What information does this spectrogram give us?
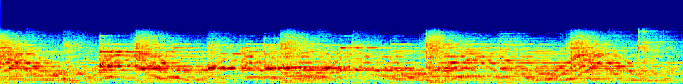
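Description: A mobile phone rings again and again as messages arrive, giving bell-like chiming tones that repeat in a steady run at moderate loudness.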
